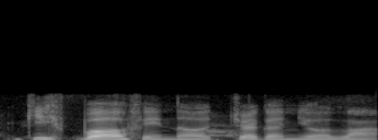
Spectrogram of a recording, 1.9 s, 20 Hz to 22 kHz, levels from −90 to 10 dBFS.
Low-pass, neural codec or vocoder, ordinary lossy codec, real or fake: 7.2 kHz; none; none; real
